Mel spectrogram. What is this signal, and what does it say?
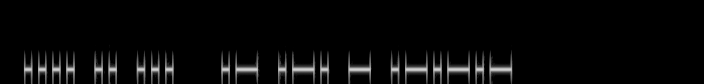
Morse code, heard as a keyed tone, about 17 wpm, 700 Hz. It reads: HIS ART.
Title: Sentences from Top 1200 Words 17wpm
